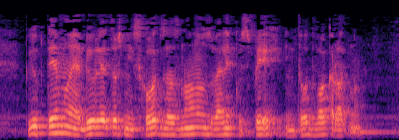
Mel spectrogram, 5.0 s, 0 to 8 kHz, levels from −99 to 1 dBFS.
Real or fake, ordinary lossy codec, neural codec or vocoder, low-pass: fake; MP3, 24 kbps; codec, 16 kHz, 8 kbps, FreqCodec, larger model; 7.2 kHz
